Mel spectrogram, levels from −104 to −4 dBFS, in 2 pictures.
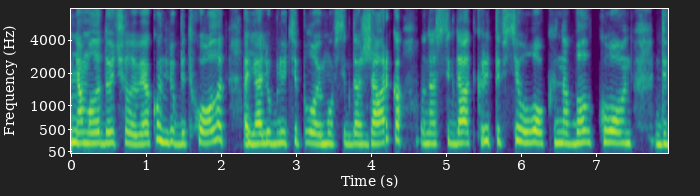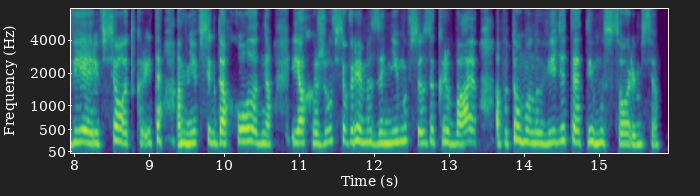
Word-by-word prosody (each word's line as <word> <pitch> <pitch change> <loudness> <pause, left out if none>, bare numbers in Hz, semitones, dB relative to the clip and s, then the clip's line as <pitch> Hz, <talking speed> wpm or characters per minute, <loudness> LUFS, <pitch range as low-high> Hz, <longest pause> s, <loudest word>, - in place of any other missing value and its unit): меня 225 -2 +4
молодой 225 0 +2
человек- 215 +1 -1
он 280 -5 +4
любит 215 -3 -3
холод, 255 +3 +1 0.2
а 195 - +5
я 210 0 +4
люблю 225 +1 0
тепло, 225 0 -2
ему 210 +1 +1
всегда 205 0 -3
жарко, 220 +9 +1 0.2
у 230 - -7
нас 215 0 -2
всегда 225 +1 +1
открыты 260 +4 -3
все 280 -1 -1
окна, 230 -1 +1
балкон, 230 0 0 0.3
двери, 220 +3 +2
всё 260 +6 +1
открыто, 225 +4 -3 0.2
а 200 - +4
мне 220 +1 +3
всегда 230 -1 +2
холодно. 240 -5 +2 0.2
И - - -5
я 230 0 +5
хожу 225 +2 -4
всё 270 -1 -3
время 245 -1 +1
за 220 0 -1
ним 235 +4 +2
и - - -7
всё 230 -5 -2
закрываю, 240 -1 0 0.2
а 210 - +1
потом 245 +5 0
он 230 -2 0
увидит 235 +6 -2
это, 240 -2 +2
и - - +4
мы 230 +1 +2
ссоримся. 200 -2 -3
225 Hz, 170 wpm, -22 LUFS, 215-245 Hz, 0.3 s, а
